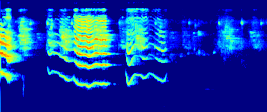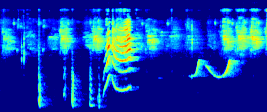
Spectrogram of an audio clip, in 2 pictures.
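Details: Indoor pet parrot talking while asking for roti: wavering whistled tones and a rising-falling harmonic call open, then clipped chatter syllables, one bright arched call, and a final looping whistle.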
